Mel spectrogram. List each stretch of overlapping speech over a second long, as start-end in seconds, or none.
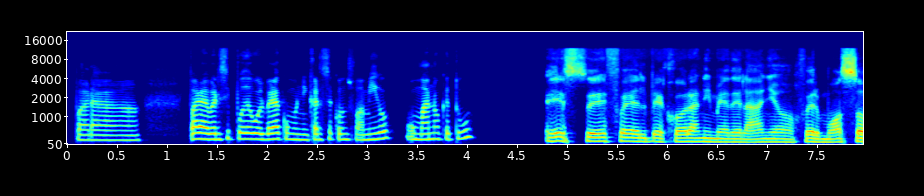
none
